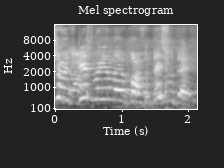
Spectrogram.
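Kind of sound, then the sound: crowd, children playing and chattering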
